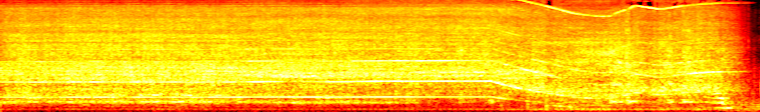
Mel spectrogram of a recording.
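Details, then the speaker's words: Loud steady whine of a motorized dental float, dropping in pitch under load then winding down, filing sharp rims of a horse's upper cheek teeth that caused cheek abrasions or ulcerations, at a clinic in stocks. "we can see some some abrasions or ulcerations on our cheeks from these sharp rims here and we're going to file those down and i'm going to start with that and then then we can talk some more later"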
